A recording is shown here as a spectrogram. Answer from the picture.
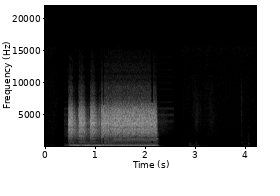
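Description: Electric guitar played through distortion: a few quick picked chugs, then a held chord for about a second, cut off abruptly.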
